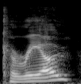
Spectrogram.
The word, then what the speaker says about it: Carrillo: swansea game that said we need to pronounce it Carrillo and he is from Peru so I am going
